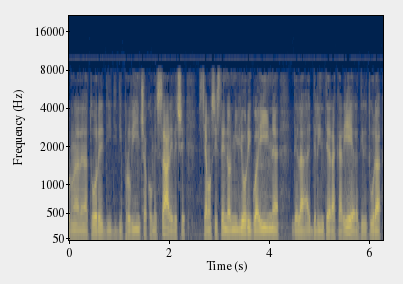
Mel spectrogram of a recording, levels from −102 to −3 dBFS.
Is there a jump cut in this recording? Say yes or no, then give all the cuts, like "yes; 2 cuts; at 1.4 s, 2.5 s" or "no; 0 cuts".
no; 0 cuts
